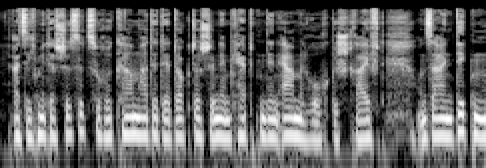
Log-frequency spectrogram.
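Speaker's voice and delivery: ordinary delivery, nothing marked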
